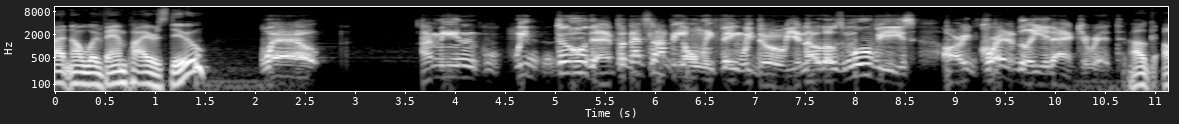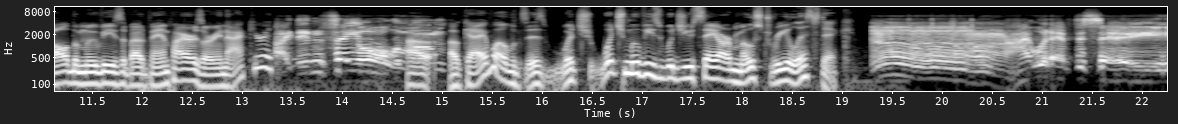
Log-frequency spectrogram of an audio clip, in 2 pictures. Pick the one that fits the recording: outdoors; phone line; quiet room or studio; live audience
phone line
